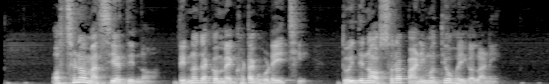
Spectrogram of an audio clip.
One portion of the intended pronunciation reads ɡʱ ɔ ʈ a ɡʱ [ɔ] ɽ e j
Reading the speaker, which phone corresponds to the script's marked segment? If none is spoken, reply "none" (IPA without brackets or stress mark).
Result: o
